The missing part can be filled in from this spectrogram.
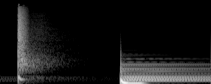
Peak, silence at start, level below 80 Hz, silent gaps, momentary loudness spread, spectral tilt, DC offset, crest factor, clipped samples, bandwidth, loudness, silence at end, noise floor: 0 dBFS; 0.2 s; -20 dBFS; none; 14 LU; -5.5 dB/octave; under 0.1%; 16 dB; under 0.1%; 17 kHz; -17 LUFS; 0 s; -65 dBFS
